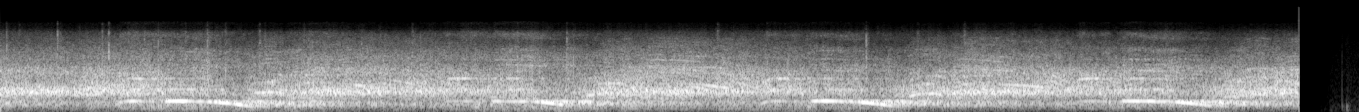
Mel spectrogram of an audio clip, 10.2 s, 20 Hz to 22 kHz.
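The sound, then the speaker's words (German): A stadium crowd roars for Joaquín Correa's 3-0 goal against Monza, scored after a solo run across half the pitch. The cheer stays loud and sustained with recurring swells, then cuts off abruptly just before the end. “Ihr könntet gerade das Highlight des Spiels hören, den 3:0-Treffer durch Joaquin Correa, der die Kraft hatte, nach einem überragenden Solo über den halben Platz noch die Kugel oben ins Eck einzuschweißen”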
